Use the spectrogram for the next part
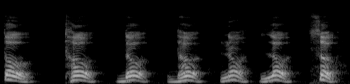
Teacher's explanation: त म्हणताना आपलं काय होतं? जिभेचा शेंडा दातांना स्पर्श करतो म्हणून त्याला दंत्य म्हणायचं. जिभेचा, आता तुम्ही म्हणून बघा, त म्हणा, त म्हणलं तर आपल्या दाताच्या मागच्या बाजूला ना आपली हे जीभ लागते म्हणून म्हणायचं त्याला दंत्य.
